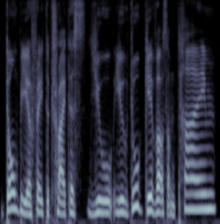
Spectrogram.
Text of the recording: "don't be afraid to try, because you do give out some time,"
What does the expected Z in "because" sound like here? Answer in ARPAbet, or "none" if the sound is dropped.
none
